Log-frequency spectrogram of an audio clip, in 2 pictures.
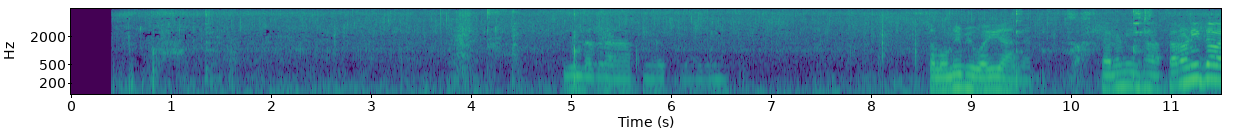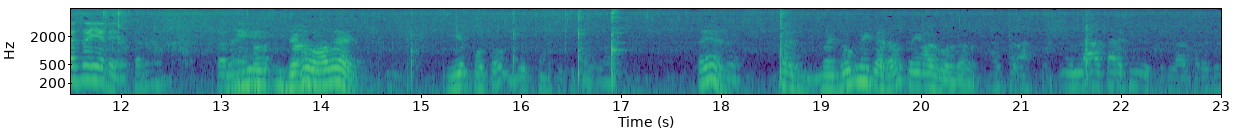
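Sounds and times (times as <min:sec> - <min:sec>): onions sizzling in oil: 0:00.4 - 0:23.0
metal spatula scraping wok: 0:00.5 - 0:01.9, 0:03.7 - 0:05.4, 0:09.4 - 0:13.9
person's voice: 0:10.3 - 0:14.5.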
